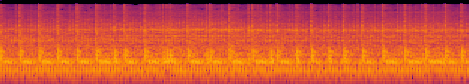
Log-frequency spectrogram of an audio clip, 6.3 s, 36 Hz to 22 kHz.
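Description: Suzuki 100cc two-stroke single-cylinder motorcycle engine idling steadily, with a fast, even beat of firing pulses and no change in speed.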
